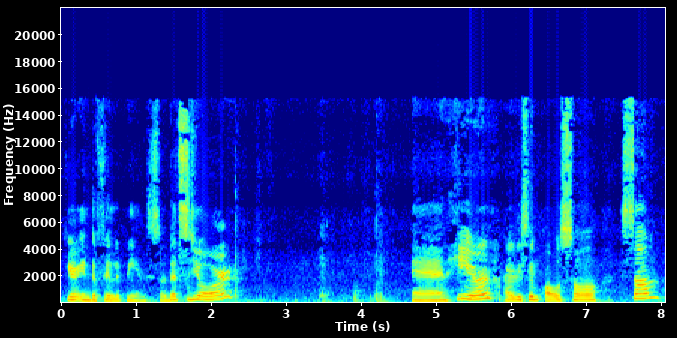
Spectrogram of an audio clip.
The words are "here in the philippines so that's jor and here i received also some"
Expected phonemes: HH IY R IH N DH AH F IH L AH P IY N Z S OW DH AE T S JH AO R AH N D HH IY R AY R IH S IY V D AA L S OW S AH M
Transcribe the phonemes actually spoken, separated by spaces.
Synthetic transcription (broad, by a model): HH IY R IH N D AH F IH L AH P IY N S OW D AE T S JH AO R AH N D HH IY R AY R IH S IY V AA L S OW S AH M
